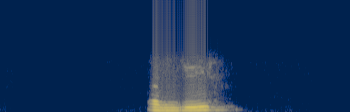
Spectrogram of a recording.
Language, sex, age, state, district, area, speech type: Dogri, female, 18-30, Jammu and Kashmir, Udhampur, rural, conversation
